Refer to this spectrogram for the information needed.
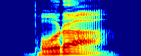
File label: "Bora", Korean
